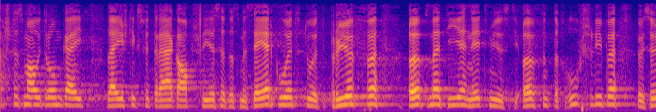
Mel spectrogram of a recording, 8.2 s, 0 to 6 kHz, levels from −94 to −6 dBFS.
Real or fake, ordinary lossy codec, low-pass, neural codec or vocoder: real; none; 5.4 kHz; none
